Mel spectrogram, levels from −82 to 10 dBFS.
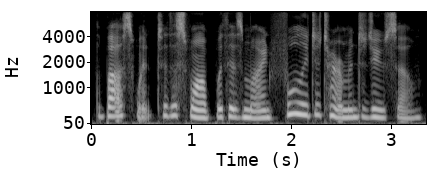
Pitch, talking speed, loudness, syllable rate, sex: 220 Hz, 250 wpm, -18 LUFS, 5.6 syllables/s, female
